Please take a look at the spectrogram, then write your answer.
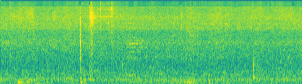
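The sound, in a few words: heavy rain with thunder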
